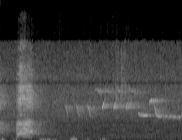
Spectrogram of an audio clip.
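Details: Common raven croaking up in a tree in woodland in West Sussex, England: a single harsh, hoarse croak, then low wind rumble and faint thin whistles from another bird in the background.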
